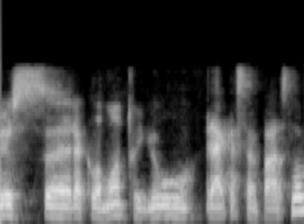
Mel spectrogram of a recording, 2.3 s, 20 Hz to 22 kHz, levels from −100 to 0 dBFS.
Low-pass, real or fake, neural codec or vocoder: 7.2 kHz; fake; codec, 16 kHz, 2 kbps, FreqCodec, larger model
